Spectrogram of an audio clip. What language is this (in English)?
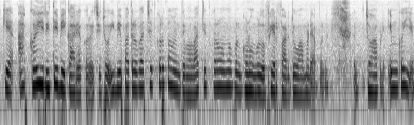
Gujarati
